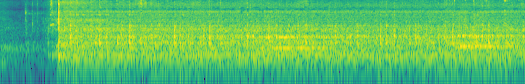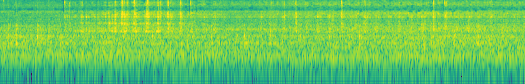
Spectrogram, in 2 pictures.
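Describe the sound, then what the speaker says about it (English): Drilling machine running as it enlarges a hole in a V-fit gauge workpiece, starting abruptly then holding a steady loud mechanical whir with rattling, grinding texture throughout. "Now we enlarge this hole."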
